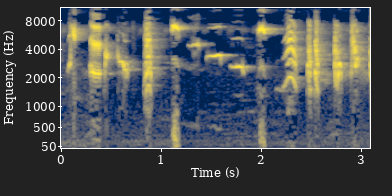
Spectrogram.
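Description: Long-tailed shrike song: a rapid, varied medley of harsh chattering bursts, clear whistled notes and sharp mimicked phrases, densely packed with almost no pauses.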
